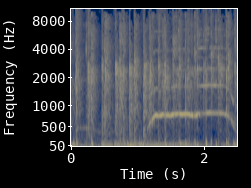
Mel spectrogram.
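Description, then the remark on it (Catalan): A programme's audience, filling the stand, claps at the end of the show in a dense, irregular burst of applause, and partway through a steady, high whistle-like tone rises and holds over the clapping for over a second before dropping away. “Eh, també el nostre estimat públic, que aplaudeixi el públic, que avui ha vingut públic.”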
